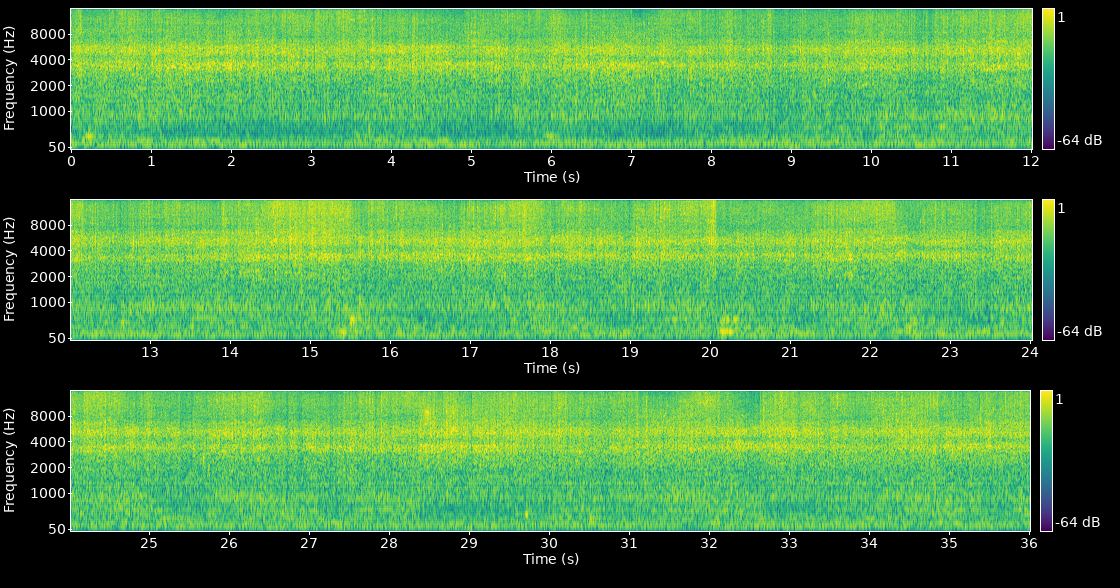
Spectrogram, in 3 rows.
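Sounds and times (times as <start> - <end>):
lawn mower engine running: 0.0 - 36.0.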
